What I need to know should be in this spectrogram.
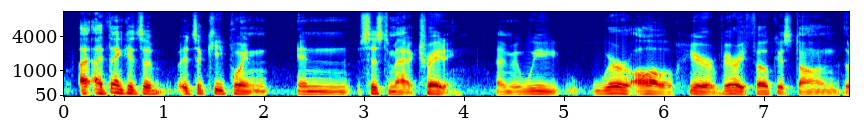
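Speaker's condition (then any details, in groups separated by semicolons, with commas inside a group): No condition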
